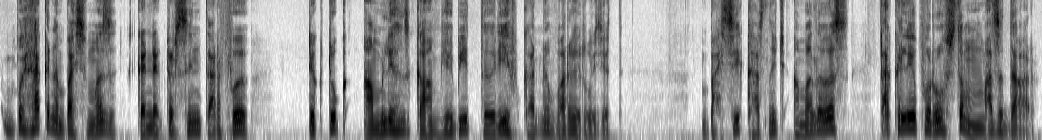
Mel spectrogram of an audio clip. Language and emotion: Kashmiri, happy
